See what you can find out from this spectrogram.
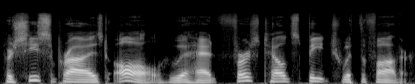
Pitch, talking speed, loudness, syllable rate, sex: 115 Hz, 175 wpm, -18 LUFS, 3.8 syllables/s, male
